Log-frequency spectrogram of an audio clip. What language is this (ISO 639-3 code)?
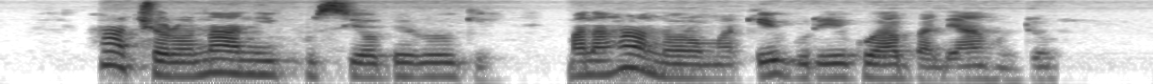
ibo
